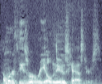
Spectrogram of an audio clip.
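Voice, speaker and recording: A man's voice: fairly high pitch, sing-song, brisk, slight background noise. A man commenting casually on a movie, enthusiastic and reacting in short bursts. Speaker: film commentator.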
